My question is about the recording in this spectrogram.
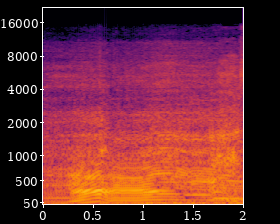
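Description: Motorcycle engine revving hard about a third of a second in, the pitch climbing sharply, holding high, then easing off slightly: a wheelie attempt that fails to lift the front wheel.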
